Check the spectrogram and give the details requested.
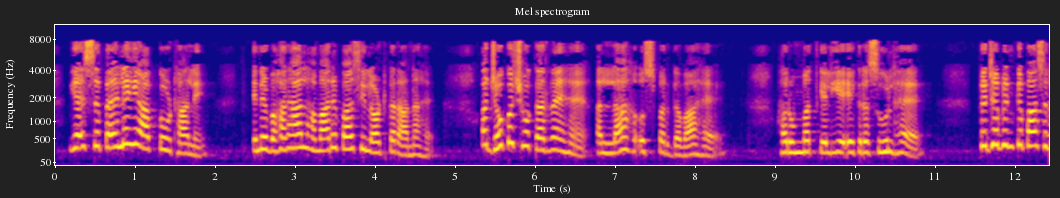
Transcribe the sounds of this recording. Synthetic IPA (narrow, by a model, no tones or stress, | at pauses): jaɪsːepɛɦleɦiaːp̚koʊʈʰaːlẽː | ɪnɦẽbɐɦəɾɦaːlɦɐmaːɾepaːsɦilɔːʈkɐɾaːnaɦɛ̰ː | ɔːɾd͡ʒoːkʊt͡ʃʰʋokɐɾːɐɦẽɦɛ̃ɐlːaːɦʊspɐɾɡɐʋaːɦɛː | hɐɾʊmːət̪kelieeːkɾɐsuːlɦɛː | pɪɾd͡ʒɐbɪnkepaːs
